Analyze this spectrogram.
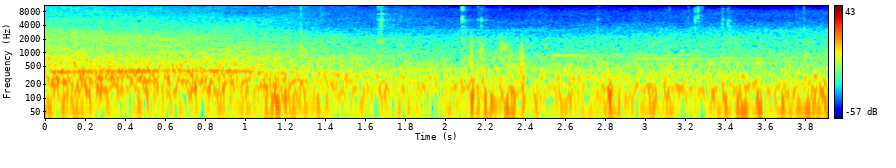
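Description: A garbage truck rumbles past on the street, its heavy low engine drone loud and steady throughout, with a brief whine early on and a few faint clanks over outdoor wind noise.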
